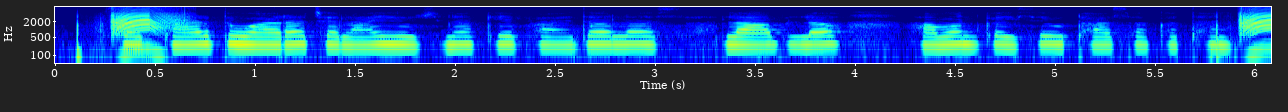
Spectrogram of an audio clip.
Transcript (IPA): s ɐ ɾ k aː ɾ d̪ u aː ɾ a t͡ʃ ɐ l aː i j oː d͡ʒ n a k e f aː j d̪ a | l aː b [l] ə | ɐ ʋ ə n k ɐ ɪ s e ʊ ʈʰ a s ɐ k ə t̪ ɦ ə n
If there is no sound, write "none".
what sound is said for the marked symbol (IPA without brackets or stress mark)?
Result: l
